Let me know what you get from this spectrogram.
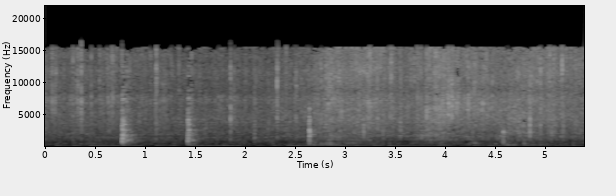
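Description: Diced tomatillos frying in oil in a clay cazuela over high heat, sizzling steadily while a wooden spoon stirs them. A few sharp knocks of the spoon against the clay pot, two in the first second and a half.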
